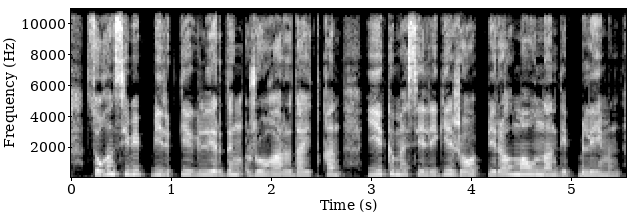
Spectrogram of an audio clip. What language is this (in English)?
Kazakh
